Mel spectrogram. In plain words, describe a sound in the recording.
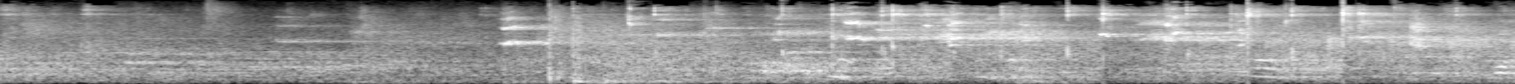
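A table tennis ball clicks back and forth off paddles and the table in a large echoing hall.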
